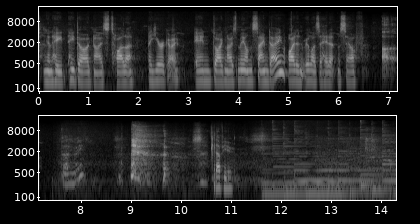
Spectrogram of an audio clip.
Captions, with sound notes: and he diagnosed Tyler a year ago and diagnosed me on the same day. I didn't realise I had it myself. - (BURPS) Pardon me. (GIGGLES) - Love you. (SOFT ACOUSTIC GUITAR MUSIC)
